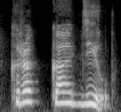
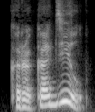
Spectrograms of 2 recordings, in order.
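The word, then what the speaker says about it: крокодил: And when we put it together, E is stressed and that means that both of these O's will be affected. They're not stressed and they will turn into a crocadill. Crocodil crocodil.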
